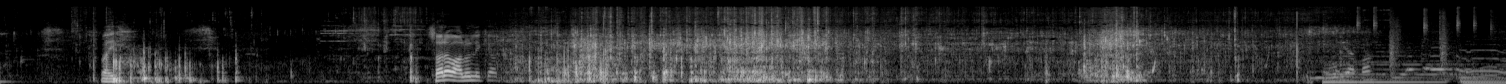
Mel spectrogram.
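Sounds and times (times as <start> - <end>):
hose water running into tub: 0.8 - 13.3
potatoes splashing into water: 4.8 - 13.0.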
